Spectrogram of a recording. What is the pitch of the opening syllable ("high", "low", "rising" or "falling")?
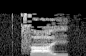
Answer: rising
